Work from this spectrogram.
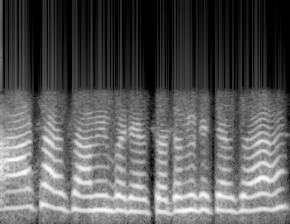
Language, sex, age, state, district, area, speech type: Goan Konkani, female, 30-45, Goa, Quepem, rural, conversation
